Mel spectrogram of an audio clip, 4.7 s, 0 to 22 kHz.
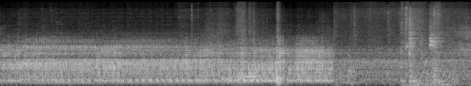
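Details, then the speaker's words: Restored old tube Zenith table radio warmed up on bench drawing about 15 watts: steady harsh low buzz over broadcast audio, interference from the camera picked up via antenna; stops when camera is off, radio otherwise working. "Well, I found what the problem is. It is interference. It's coming from the camera."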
